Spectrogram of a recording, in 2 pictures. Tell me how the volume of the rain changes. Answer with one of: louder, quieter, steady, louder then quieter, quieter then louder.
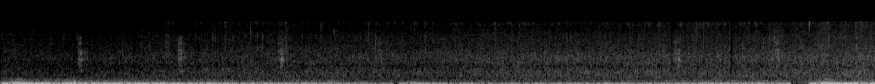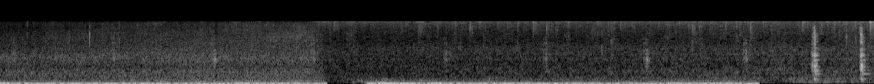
louder.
